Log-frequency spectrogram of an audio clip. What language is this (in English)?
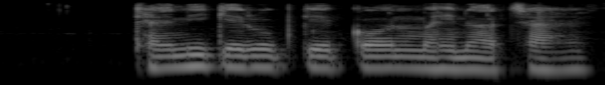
Magahi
